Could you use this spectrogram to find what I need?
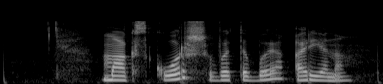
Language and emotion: Russian, neutral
